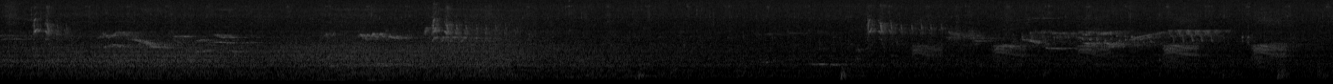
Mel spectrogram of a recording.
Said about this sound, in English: But there's nice birds out here. The first blackbirds are starting to sing. There's a robin out there.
